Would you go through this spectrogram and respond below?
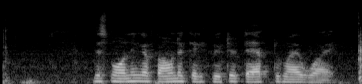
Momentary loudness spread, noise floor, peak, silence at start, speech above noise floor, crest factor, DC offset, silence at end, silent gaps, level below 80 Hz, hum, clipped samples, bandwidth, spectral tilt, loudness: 11 LU; -51 dBFS; -6 dBFS; 0.05 s; 29 dB; 16 dB; under 0.1%; 0 s; none; -50 dBFS; none; under 0.1%; 10.5 kHz; -9 dB/octave; -23 LUFS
